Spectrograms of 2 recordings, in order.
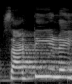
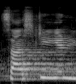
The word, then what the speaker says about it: சஷ்டி: சட்டியில் இருந்தால்தான் அகப்பையில் வரும் என்று ஒரு பழமொழியை கேள்விப்பட்டிருப்போம். ஆனால் உண்மையில் இது அப்படி அல்ல. சஷ்டியில் இருந்தால்தான் அகப்பையில் வரும் என்பது தான் சரியான உச்சரிப்பு ஆகுங்க.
